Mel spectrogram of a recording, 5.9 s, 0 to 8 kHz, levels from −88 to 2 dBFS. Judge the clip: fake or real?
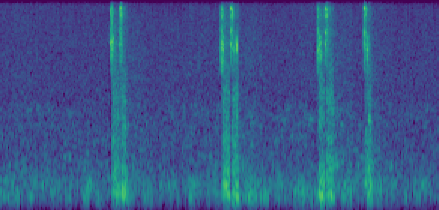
real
